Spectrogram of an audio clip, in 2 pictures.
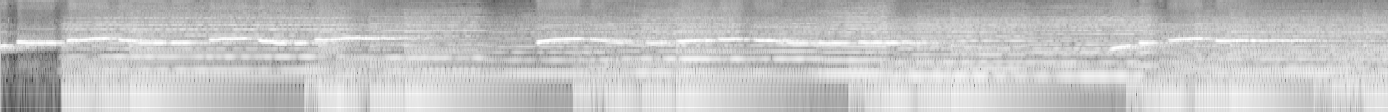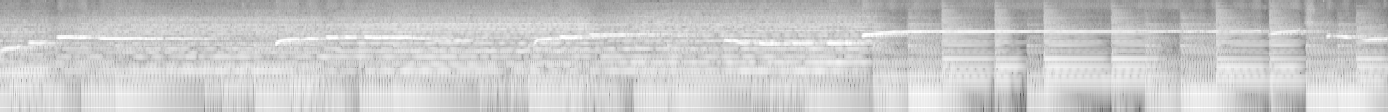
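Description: One person whistles a song melody alone, with clear sustained notes and smooth slides between them, moving in phrases that climb to a higher held note near the end.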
